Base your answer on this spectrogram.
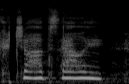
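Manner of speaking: quiet, high, faint voice.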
